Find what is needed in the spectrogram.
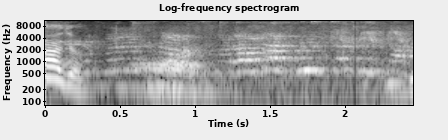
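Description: Speech only: a woman's voice ending a word at the start, then quieter talking voices.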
